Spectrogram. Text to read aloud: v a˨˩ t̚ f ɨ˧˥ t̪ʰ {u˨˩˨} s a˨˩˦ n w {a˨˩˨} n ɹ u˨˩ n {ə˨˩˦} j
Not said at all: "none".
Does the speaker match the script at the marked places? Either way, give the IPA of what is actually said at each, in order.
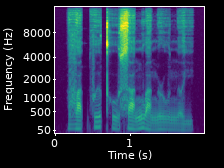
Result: u˨˩˨, a˨˩˨, ə˨˩

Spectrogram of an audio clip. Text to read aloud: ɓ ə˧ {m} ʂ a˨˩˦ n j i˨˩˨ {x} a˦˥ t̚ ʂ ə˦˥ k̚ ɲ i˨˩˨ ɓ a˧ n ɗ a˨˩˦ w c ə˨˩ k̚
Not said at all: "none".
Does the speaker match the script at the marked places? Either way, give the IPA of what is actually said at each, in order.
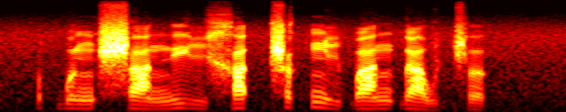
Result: ŋ, x

